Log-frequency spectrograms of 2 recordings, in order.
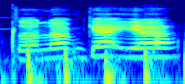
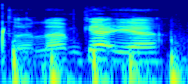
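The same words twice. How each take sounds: First: Louder and higher, urging herself on; hype-up yell. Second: Said in the usual way. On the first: Real, not acted. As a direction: shout the warning at yourself. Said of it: "Don't let 'em get ya". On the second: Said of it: "Don't let 'em get ya!".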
